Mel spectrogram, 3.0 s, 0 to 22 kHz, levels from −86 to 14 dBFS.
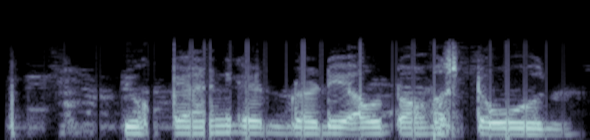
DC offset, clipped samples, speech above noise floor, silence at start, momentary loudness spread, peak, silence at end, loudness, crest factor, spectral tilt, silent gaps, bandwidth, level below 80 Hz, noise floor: under 0.1%; under 0.1%; 22 dB; 0.05 s; 4 LU; -2 dBFS; 0.1 s; -15 LUFS; 12 dB; -7 dB/octave; none; 7.4 kHz; -44 dBFS; -36 dBFS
